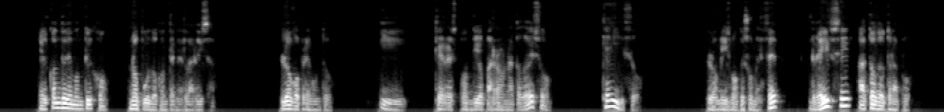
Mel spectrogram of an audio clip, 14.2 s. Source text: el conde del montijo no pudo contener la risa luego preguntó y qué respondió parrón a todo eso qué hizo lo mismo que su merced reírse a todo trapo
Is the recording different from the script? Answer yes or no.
no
